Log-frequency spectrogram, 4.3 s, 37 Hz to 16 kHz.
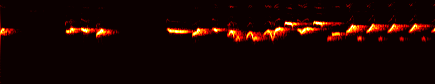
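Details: White-rumped shama song used as a prompt to get other birds singing: varied whistled phrases near 1-2k, then a fast run of rising slurred notes repeated about four times a second.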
